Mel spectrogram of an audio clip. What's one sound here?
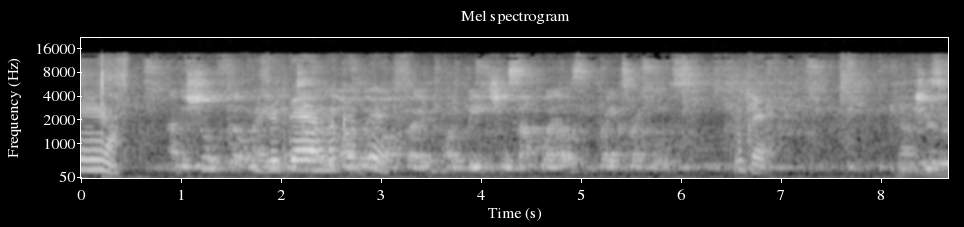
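A woman speaks calmly through a television loudspeaker.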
